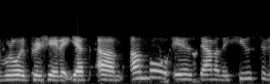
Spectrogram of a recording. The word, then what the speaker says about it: Humble: the coordinator of in humble isd that h is silent and um i have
